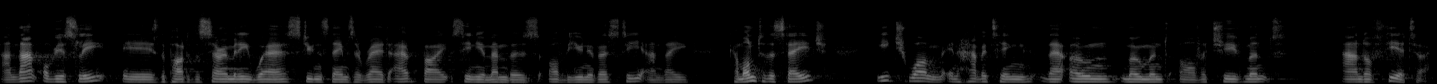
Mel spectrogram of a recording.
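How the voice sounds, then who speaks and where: Bright-voiced man in a hall. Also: mid-range voice, steady tone, normal speed. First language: Welsh. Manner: playful, theatrical and eloquent, switching between Welsh and English. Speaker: university provost presiding over a graduation. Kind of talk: ceremonial welcome speech. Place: large ceremony hall. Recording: long hall reverb.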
